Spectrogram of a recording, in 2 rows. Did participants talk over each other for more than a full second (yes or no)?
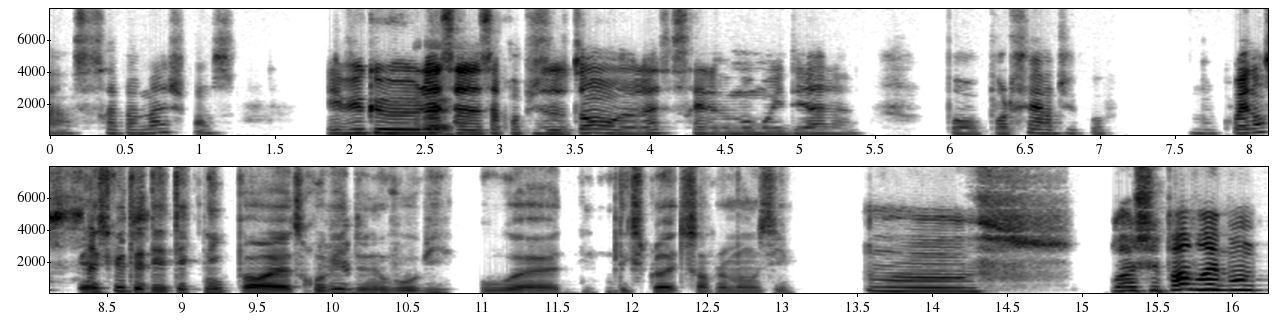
no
